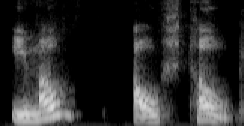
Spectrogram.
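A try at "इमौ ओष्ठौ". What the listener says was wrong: Oshthau. It's just O. There is only one here.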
